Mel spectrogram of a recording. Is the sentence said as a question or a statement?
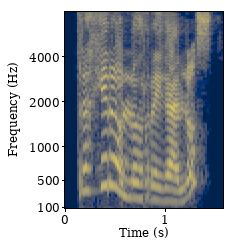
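question. It is said as a question. It asks whether the gifts were brought.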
